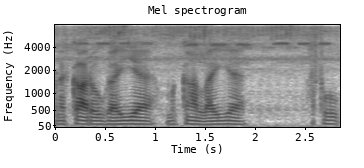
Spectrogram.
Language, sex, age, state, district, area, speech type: Dogri, male, 30-45, Jammu and Kashmir, Udhampur, rural, spontaneous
